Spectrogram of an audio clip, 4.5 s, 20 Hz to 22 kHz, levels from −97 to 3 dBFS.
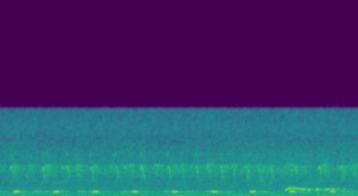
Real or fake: fake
